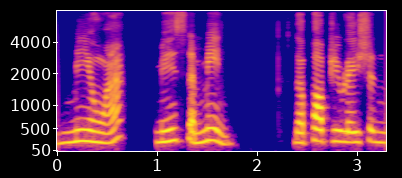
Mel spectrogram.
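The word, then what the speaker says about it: μ: This is pronounced as mu, means the mean, the population mean, plus, so this is the first one.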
